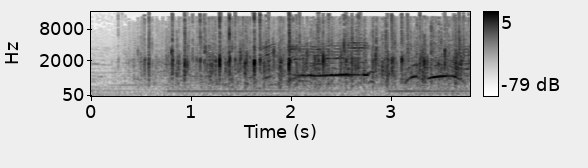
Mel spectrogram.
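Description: Steady applause from a crowd gathered in the evening at an outdoor vigil after a tragedy, honoring the police and fire crews, a dense patter of many hands clapping that swells and holds, with a few faint voices and whistle-like calls rising through it.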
